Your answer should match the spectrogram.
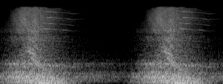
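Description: Two whoosh sound effects on an animated graphic transition, each swelling up and fading away in under a second and sweeping down in pitch, with a deep low end; the second comes about a second and a half after the first.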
